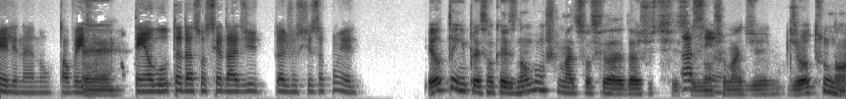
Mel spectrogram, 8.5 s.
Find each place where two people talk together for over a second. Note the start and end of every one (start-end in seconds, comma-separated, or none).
none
